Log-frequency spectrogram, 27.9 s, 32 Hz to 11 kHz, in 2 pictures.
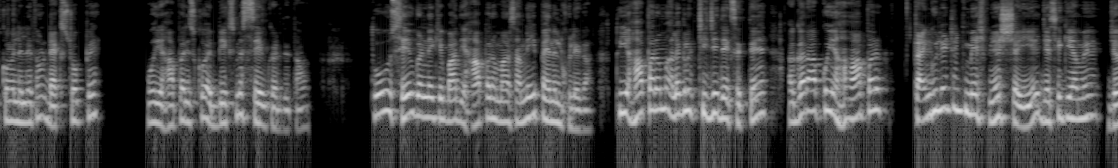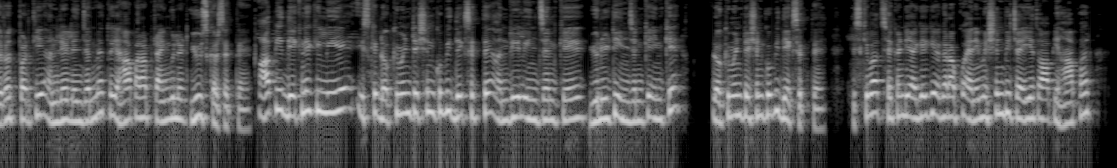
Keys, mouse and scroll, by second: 0.0 click, 3.1 click, 24.7 click, 26.6 scroll down 1.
